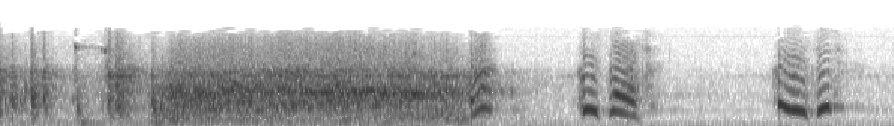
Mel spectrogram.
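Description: A garage sliding door is opened at dusk, rolling open with a loud, steady rumbling scrape lasting about two seconds, followed by a few short, high-pitched dog yips.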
